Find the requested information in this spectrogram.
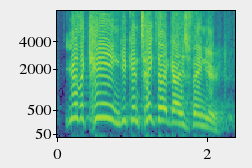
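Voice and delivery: high, loud scornful queen voice; mock incredulous Jezebel; Jezebel taunting. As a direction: goad the sulking king from above.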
